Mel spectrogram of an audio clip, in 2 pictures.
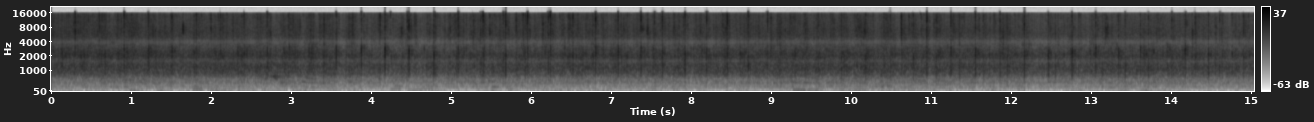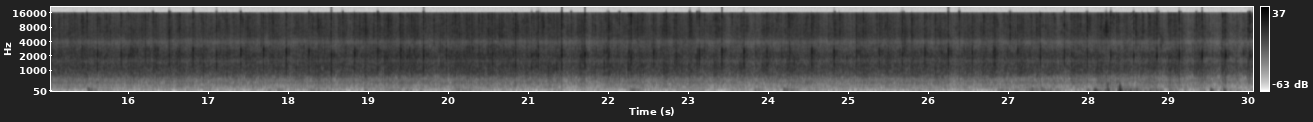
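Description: A large audience applauding steadily for about half a minute, with dense clapping that fades out right at the end. A few low thumps come near the end.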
